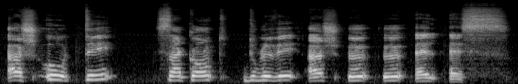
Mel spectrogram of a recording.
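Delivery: letters read out one by one, slowly; slowly spelled out. Real, not acted. Spelling the car label slowly for viewers, letter by letter.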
